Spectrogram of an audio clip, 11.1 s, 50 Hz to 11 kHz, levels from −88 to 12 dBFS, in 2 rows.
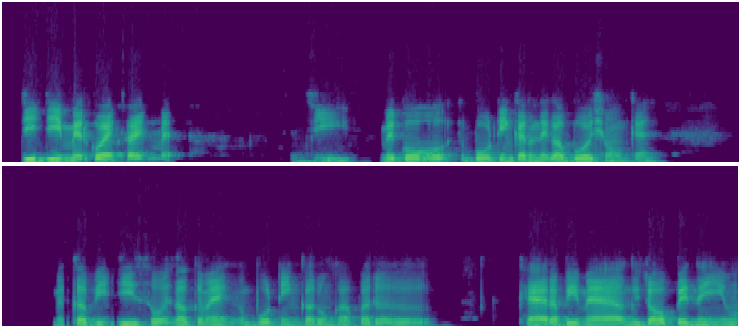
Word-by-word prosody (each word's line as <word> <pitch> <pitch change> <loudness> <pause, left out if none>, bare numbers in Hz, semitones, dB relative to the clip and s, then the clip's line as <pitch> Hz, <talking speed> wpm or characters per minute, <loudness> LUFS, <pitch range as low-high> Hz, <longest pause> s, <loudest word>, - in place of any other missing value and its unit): जी, 170 - +7
जी। 165 -4 +4
मेरे 135 +1 +2
को 155 - +4
एक 155 0 +4
साइड 125 -4 +1
में - - -3 1.0
जी, 120 -5 -7 0.2
मेरे 140 0 +2
को 160 -4 +1
बोटिंग 125 +5 +1
करने 135 -2 +1
का 135 - +3
बहुत 130 0 +2
शौक 110 -2 -6
है, 140 - -4 1.1
मैं - - -8
कभी 125 -2 +1
जी, 135 0 +3
सोचता 125 0 0
हूँ 130 - -2
कि 140 - -2
मैं 130 -1 +2
एक 125 0 -11
बोटिंग 115 +2 -3
करूँगा 115 +3 -3
पर 130 -1 -2 1.1
खैर 120 +1 +4
अभी 125 +1 +2
मैं 125 0 +2
अग 120 -1 -1
जॉब 120 0 +2
पे 125 - +5
नहीं 120 +1 -1
हूँ, 135 +2 -4
125 Hz, 190 wpm, -21 LUFS, 120-135 Hz, 1.1 s, जी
